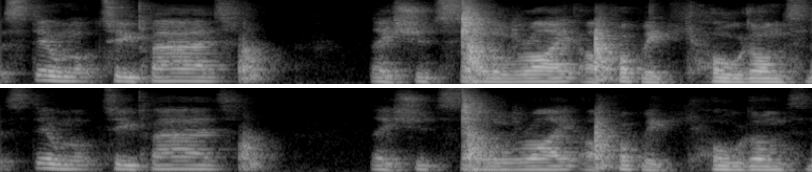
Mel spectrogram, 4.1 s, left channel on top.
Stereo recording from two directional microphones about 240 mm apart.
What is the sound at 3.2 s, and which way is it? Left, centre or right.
Speech, left.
